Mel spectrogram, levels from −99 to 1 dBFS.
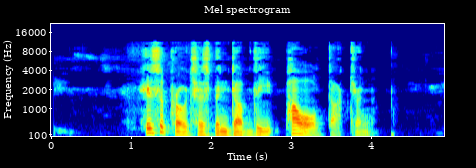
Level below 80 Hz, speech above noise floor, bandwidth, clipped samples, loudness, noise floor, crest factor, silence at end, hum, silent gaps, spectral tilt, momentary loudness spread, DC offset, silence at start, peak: -54 dBFS; 40 dB; 11.5 kHz; under 0.1%; -24 LUFS; -64 dBFS; 22 dB; 0.65 s; none; none; -4.5 dB/octave; 17 LU; under 0.1%; 1.1 s; -4 dBFS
